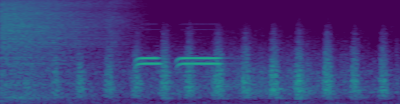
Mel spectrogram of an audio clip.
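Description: Cartoon steam-engine sound effects: a hiss of steam that fades out, two short toots on a two-note whistle with the second one longer, then a quick, even chuffing, about five puffs a second.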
